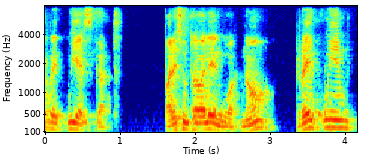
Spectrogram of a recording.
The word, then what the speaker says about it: requiescat: Y requiescat.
